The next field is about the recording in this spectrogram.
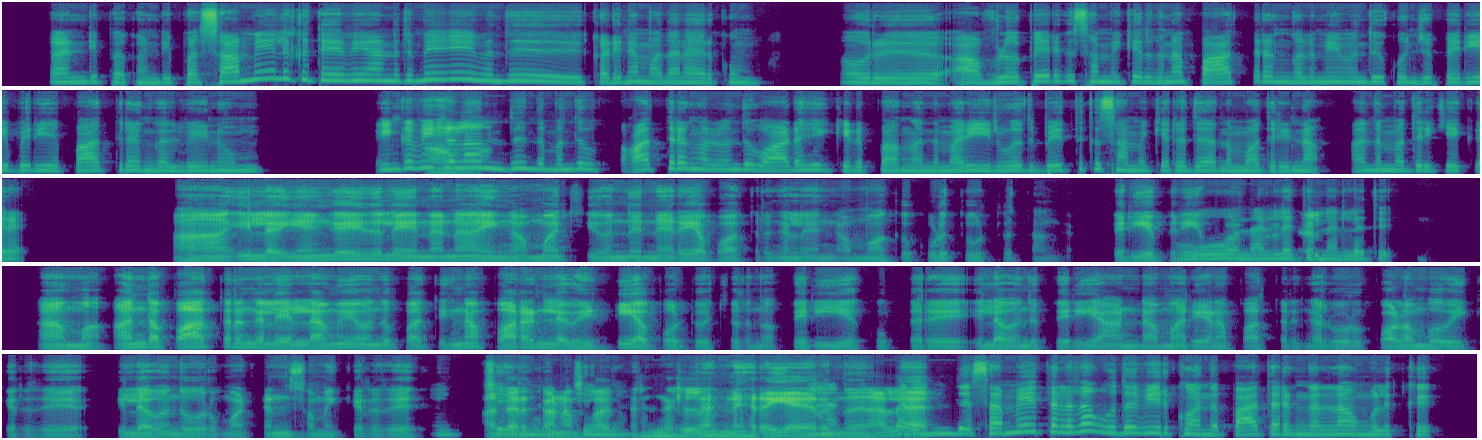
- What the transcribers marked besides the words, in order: chuckle; laughing while speaking: "எல்லாம் நெறைய இருந்ததனால"
- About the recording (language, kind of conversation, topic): Tamil, podcast, வீட்டில் விருந்தினர்கள் வரும்போது எப்படி தயாராக வேண்டும்?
